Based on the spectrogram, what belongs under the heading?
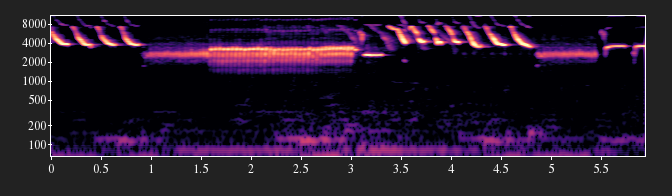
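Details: Belgian canary singing: quick descending whistles, a lower steady buzzy roll, a longer pulsing trill, then more rapid down-slurred notes and a final short buzzy phrase.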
